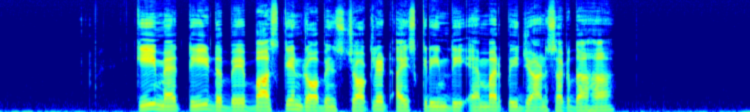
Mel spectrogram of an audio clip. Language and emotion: Punjabi, neutral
